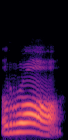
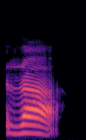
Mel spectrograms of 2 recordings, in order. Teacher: So we are going to make it pur, which means that we are going to make it heavy. Raw rather than ra.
